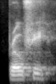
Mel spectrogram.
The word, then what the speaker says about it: Brophy: Brophie. Like trophy. Ah wow. Let's hope he went. We need him to win a trophy. Oh, yeah. Patrick Brophy came from a uh two-year starter down there.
